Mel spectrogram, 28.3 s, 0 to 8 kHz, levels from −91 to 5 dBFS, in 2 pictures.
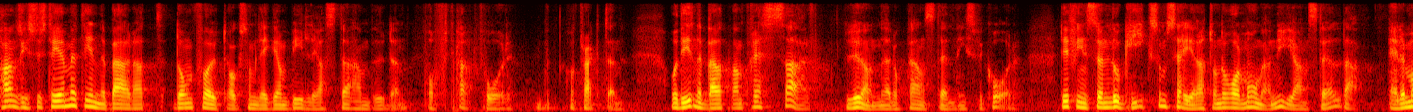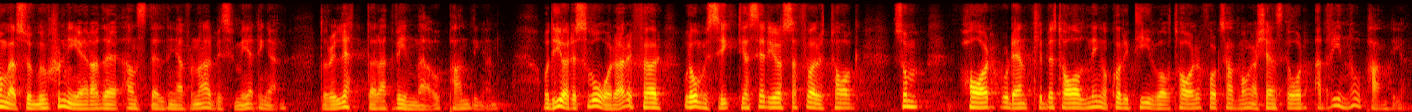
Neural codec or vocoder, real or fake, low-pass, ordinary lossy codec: codec, 16 kHz in and 24 kHz out, 0.8 kbps, FocalCodec, streaming, 65536 codes; fake; 7.2 kHz; none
